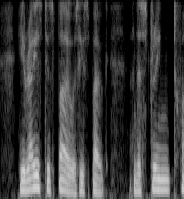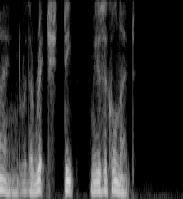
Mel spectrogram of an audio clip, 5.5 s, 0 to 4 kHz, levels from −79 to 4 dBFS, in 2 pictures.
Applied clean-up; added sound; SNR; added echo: none; none; none; none.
